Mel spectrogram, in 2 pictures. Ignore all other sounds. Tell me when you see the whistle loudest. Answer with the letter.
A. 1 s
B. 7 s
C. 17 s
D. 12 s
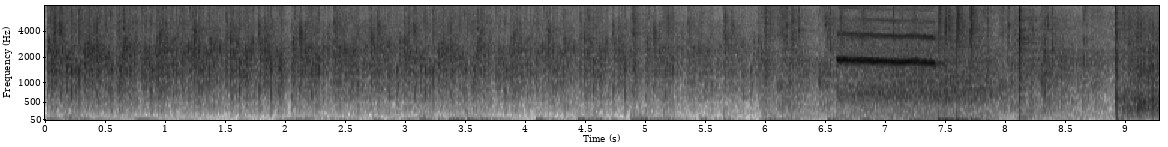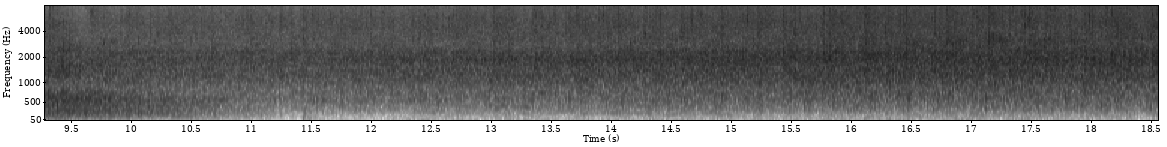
B.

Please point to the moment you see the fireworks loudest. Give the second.
9 s.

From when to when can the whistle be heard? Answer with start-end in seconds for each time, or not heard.
6.5-8.1.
